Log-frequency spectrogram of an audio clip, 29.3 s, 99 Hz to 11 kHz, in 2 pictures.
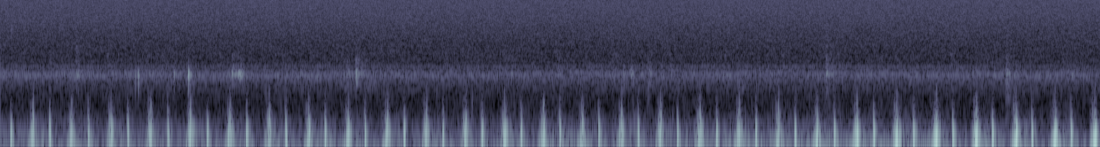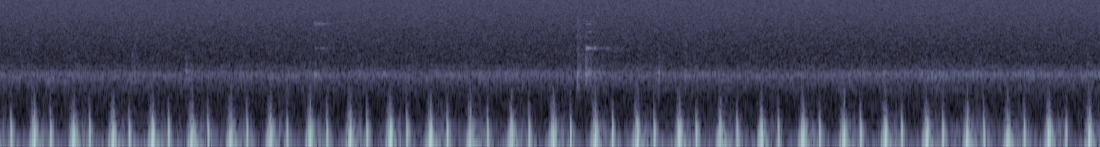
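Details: Own heartbeat recorded during cigarette smoking, accelerating from nicotine: rapid, regular thumps at about 113 beats per minute over a steady background hum; tachycardia.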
